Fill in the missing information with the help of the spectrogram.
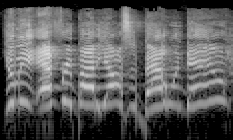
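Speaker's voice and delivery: high, startled cry of disbelief; shocked outrage. Retold or imitated. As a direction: Haman cannot believe one man won't bow. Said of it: "Haman was like".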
